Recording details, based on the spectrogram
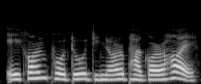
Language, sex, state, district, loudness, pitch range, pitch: Assamese, female, Assam, Kamrup Metropolitan, -14 LUFS, 220-255 Hz, 235 Hz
